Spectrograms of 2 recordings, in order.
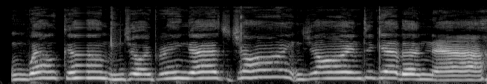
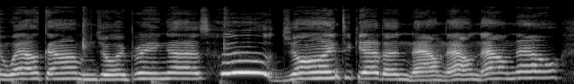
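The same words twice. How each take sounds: First: Higher, slow, sung-out repeat; chanted echo. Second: Higher and louder, slow, swelling on who; rousing proclamation. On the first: Teacher echoes Lisa's poem back in a higher chant. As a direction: chant it back like a call and response. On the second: Teacher proclaims the poem, building to a rousing climax. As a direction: build it up to a rallying call. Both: Shown as a demonstration. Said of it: "I say".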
